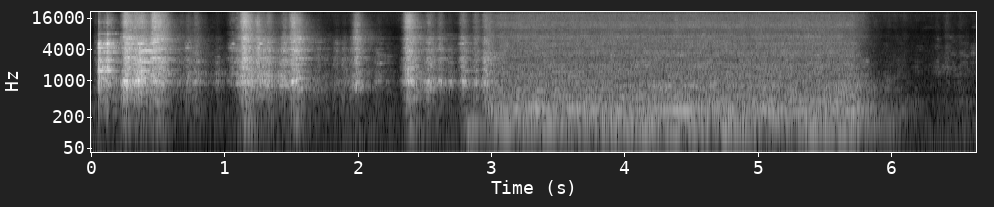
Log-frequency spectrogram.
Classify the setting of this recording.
kitchen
